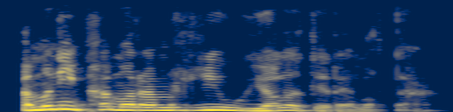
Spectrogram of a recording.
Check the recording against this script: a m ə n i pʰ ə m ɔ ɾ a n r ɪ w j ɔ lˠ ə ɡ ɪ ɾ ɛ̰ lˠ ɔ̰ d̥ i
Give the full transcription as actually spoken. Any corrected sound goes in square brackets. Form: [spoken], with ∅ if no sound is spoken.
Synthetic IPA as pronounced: a m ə n i pʰ [a] m ɔ ɾ a [m] r ɪ w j ɔ lˠ ə [d] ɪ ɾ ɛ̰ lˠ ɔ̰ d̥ [a]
